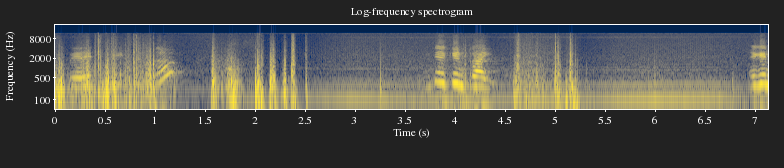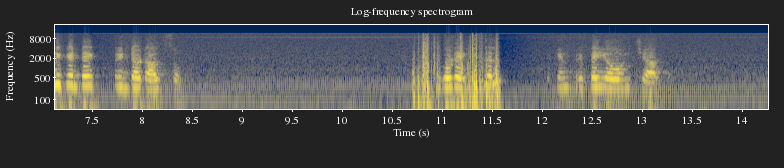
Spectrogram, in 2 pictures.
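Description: A young woman speaks calmly and clearly close by.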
